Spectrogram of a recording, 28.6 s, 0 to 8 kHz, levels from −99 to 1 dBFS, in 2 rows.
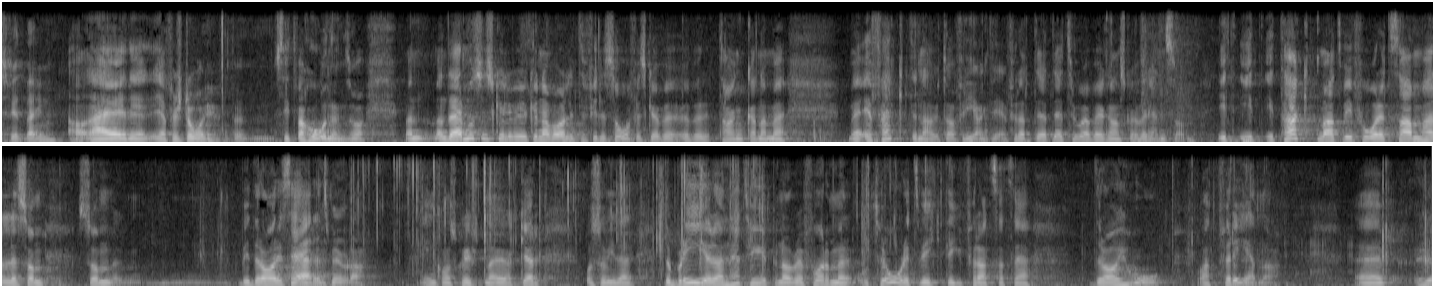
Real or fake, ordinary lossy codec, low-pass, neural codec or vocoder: real; none; 7.2 kHz; none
